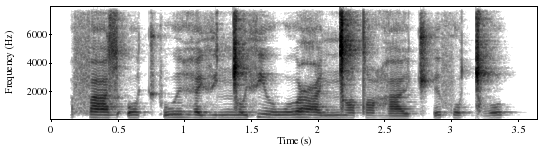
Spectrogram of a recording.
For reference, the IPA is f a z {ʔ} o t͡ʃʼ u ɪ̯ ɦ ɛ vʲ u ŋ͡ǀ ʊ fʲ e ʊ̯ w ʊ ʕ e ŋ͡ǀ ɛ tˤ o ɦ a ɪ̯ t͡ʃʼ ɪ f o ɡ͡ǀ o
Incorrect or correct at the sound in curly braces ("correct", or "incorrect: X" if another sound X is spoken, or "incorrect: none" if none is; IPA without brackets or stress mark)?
correct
